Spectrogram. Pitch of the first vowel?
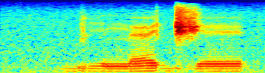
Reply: low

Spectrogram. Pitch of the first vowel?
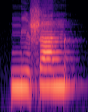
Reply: low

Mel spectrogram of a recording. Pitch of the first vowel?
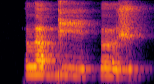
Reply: low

